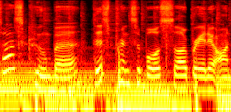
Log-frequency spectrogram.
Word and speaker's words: Kuumba: pronounced as kumba this principle is celebrated on december 31st and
